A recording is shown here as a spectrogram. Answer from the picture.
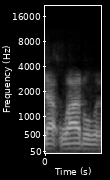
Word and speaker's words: atlatl: and uh this thrower part is actually the atlatl itself and that's spelled atl atl and the long sphere is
